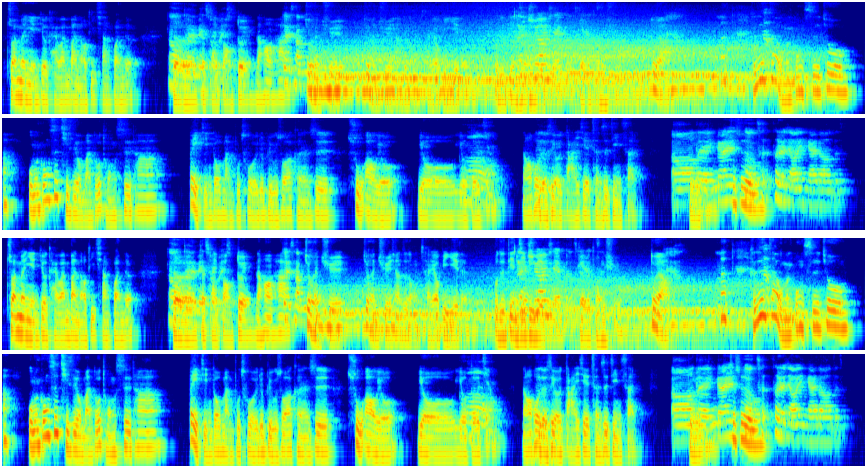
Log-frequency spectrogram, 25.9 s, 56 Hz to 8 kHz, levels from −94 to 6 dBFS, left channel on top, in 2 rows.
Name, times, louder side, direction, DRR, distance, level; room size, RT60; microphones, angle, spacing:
voice 1, 0.1-2.0 2.6-5.1 5.4-7.0 7.4-9.4 9.7-10.1 10.8-11.0 11.2-15.3 15.8-18.9 19.2-20.4 20.8-22.5 23.3-24.4, right 4 dB, 60° right, 0.6 m, -26 dB
voice 2, 2.5-3.6 4.2-4.9 7.7-8.8 9.9-10.1 10.7-11.1 11.4-11.5 11.8-11.9 19.8-20.4 20.9-21.2 23.0-25.5, right 3 dB, 30° right, 2.1 m, -30 dB
sound 1, 4.6-12.4, left 4 dB, 80° left, 0.8 m, -28 dB
22.0 x 8.6 x 2.2 m
head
